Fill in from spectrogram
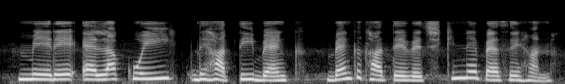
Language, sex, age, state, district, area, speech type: Punjabi, female, 30-45, Punjab, Ludhiana, urban, read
